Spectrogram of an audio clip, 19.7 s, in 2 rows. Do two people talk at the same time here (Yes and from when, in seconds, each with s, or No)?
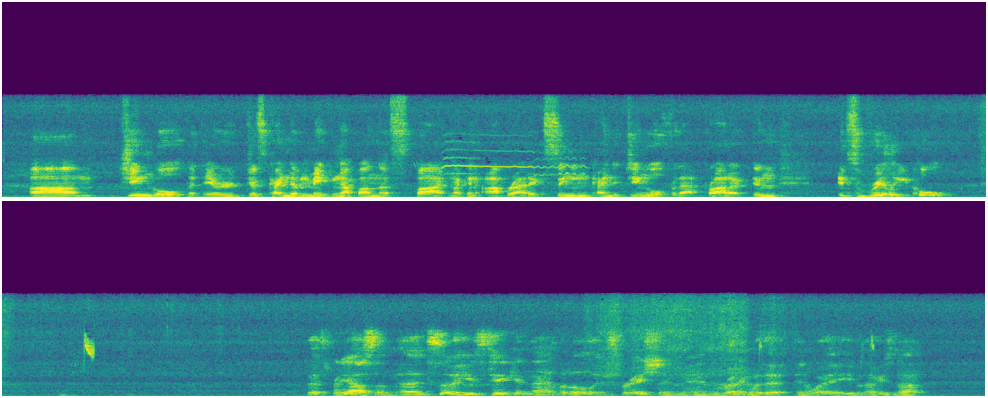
No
